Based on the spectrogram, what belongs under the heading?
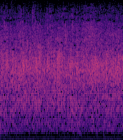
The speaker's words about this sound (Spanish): Claro que sí, muchachos. Fuerte ese aplauso para ustedes.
